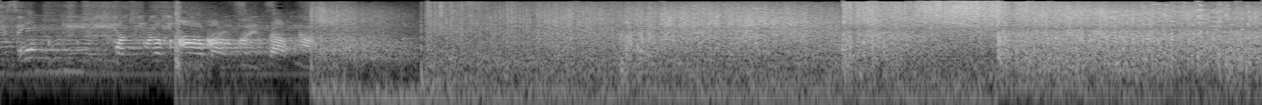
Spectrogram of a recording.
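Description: A brief electronic tone sequence cuts off into a string of loud, roaring explosions and crackling gunfire as the ESI is blown up, with fresh blasts erupting every second or so over a sustained rumble.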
